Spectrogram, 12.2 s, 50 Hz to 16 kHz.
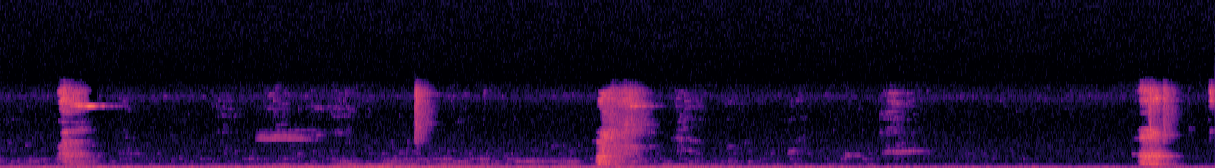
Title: Front Squat & Power Clean 83 lbs ( 38 KG ) For 10 Reps w/ knee popping sound. #Shorts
